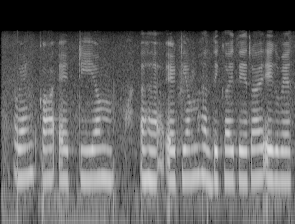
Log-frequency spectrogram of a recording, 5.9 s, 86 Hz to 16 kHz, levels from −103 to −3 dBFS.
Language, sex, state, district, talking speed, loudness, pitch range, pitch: Hindi, female, Maharashtra, Pune, 120 wpm, -28 LUFS, 235-250 Hz, 245 Hz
